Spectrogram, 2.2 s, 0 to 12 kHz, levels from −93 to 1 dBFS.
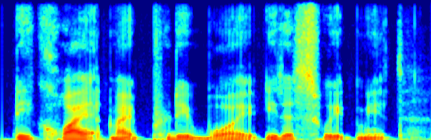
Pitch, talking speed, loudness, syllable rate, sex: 195 Hz, 225 wpm, -19 LUFS, 5.4 syllables/s, female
